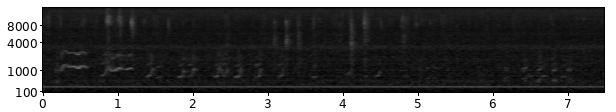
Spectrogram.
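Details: Two pet guinea pigs at feeding time indoors, one eating while the other barely eats; soft crunchy chewing clicks and small high squeaky chirps scattered through, over a steady low electrical hum.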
